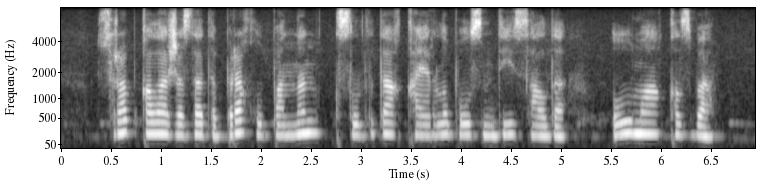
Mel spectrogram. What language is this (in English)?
Kazakh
